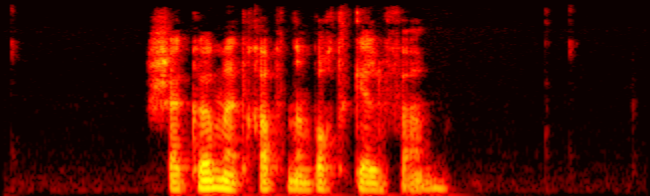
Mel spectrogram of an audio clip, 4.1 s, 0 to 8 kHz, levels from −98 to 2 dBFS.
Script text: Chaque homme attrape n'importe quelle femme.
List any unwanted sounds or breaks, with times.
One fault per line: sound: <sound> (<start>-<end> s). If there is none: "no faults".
no faults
